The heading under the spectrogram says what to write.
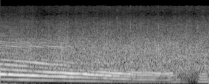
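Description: Loud, steady applause crackles throughout, with a sustained tone sliding gradually downward over it before fading near the end.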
